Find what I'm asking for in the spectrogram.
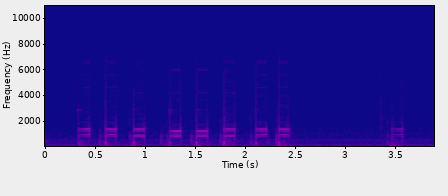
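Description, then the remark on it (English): A rapid string of eight touch-tone beeps dialing a Sprint phone number in an even rhythm, a pause, then one more tone, echoing through a studio with its doors open, with a faint steady hum underneath. No one speaks. “We have the doors open, so I can hear the touch tones echoing throughout the studio.”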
